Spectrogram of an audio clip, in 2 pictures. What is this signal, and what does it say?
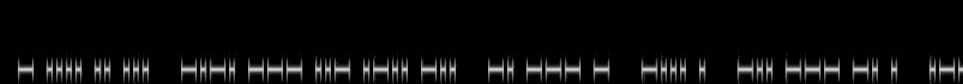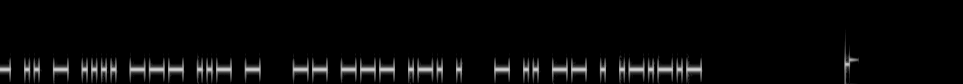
Morse code, heard as a keyed tone, about 25 wpm, 700 Hz. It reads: THIS COULD NOT BE DONE WITHOUT MORE TIME.
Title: Sentences from Top 1000 Words - Review Part 3 - 25wpm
